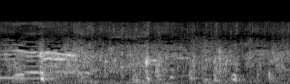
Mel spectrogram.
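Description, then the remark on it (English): Water splashes and sloshes in irregular bursts as a person is dredged up through it, with a brief strained vocal sound near the start. “Wait till I dredge him up.”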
